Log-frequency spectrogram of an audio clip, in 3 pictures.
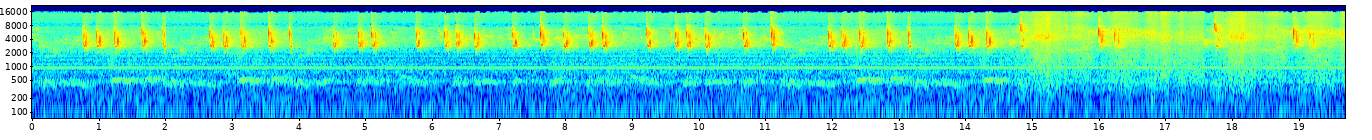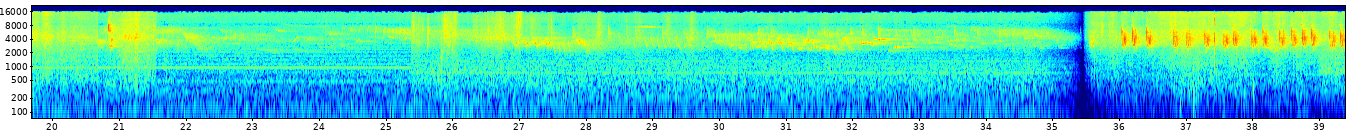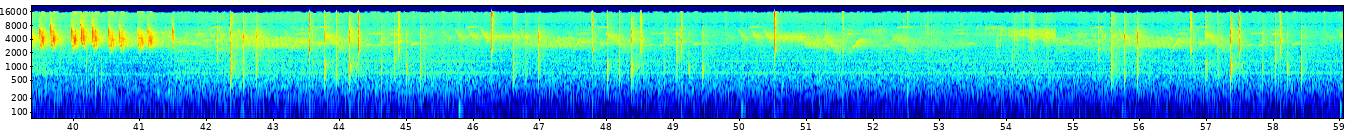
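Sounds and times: songbirds chirping and singing: 0.0 - 59.0
sharp clicks: 43.5 - 45.6, 46.2 - 49.6, 56.7 - 58.9.

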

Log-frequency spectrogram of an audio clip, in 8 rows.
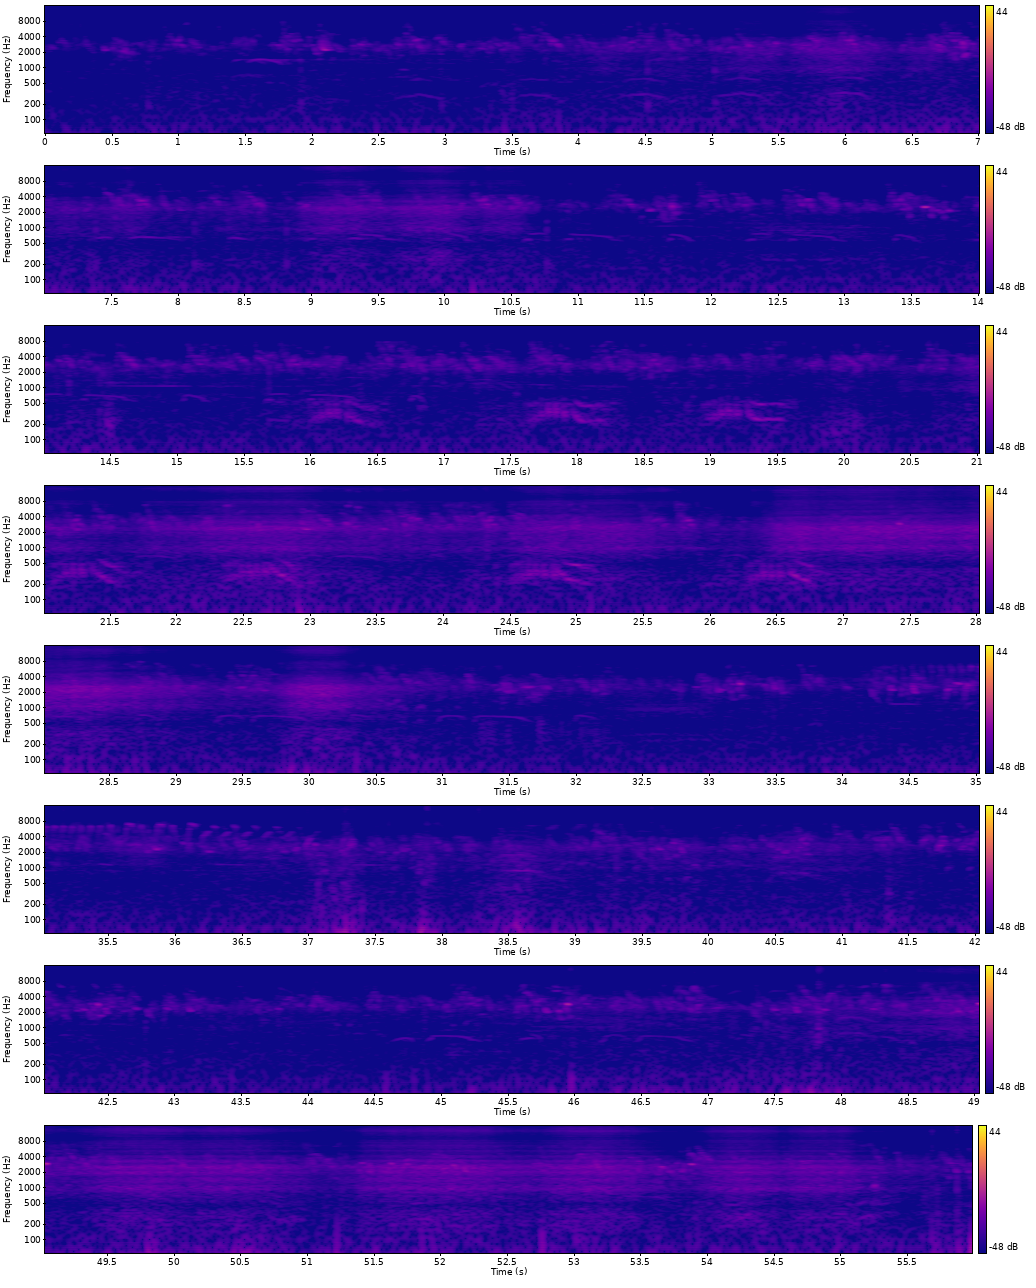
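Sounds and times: small birds chirping: 0.0 - 55.9
pigeons cooing: 3.5 - 13.1, 14.0 - 31.8, 44.9 - 55.9
wings flapping: 4.3 - 10.7, 20.6 - 30.9, 47.4 - 55.9.

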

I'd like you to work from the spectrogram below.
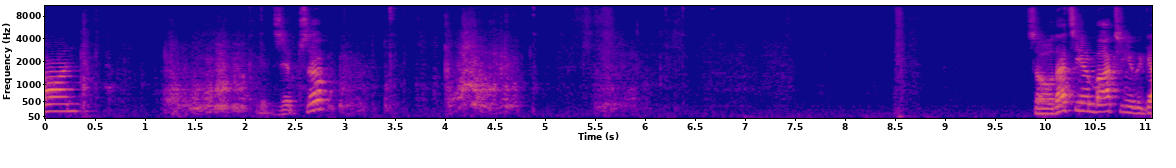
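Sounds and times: zipper closing on a bag: 1.2 - 6.2.

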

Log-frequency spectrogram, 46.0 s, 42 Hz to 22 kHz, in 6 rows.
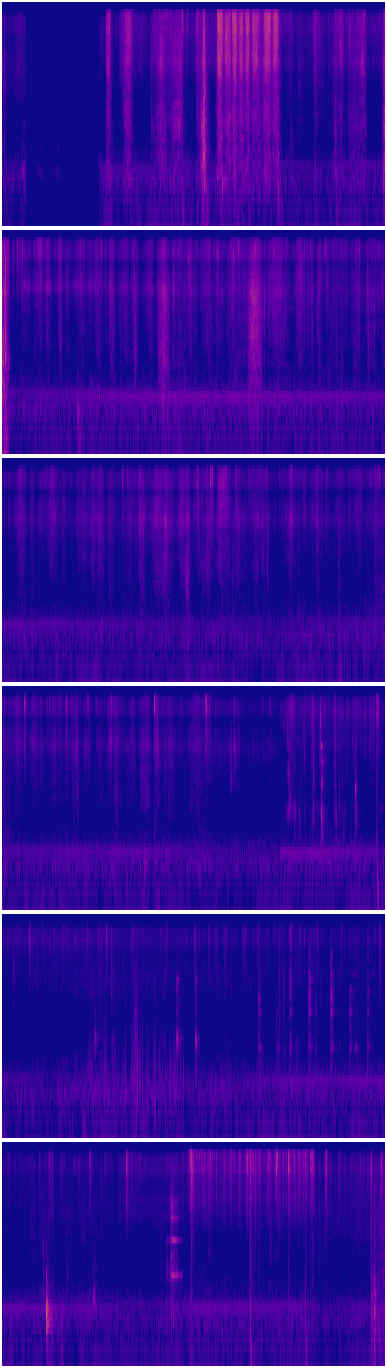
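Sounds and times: crisp flatbread crackling: 2.0 - 45.9.

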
